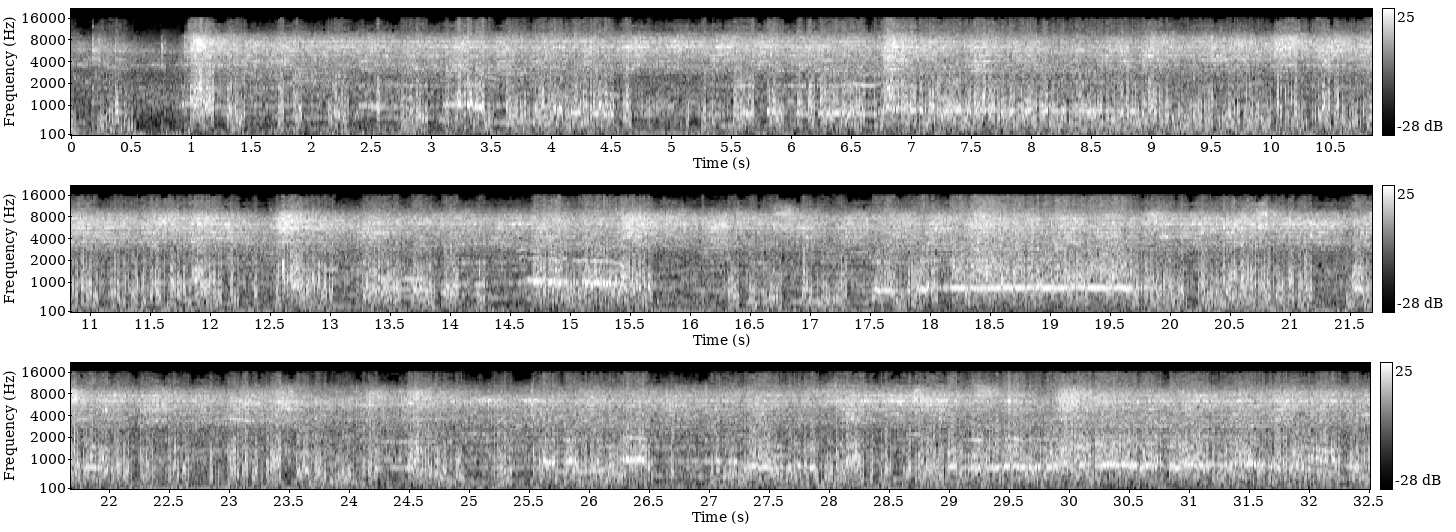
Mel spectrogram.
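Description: Rock band playing live through a loud arena sound system, held melody notes over a dense, continuous full-band sound.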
